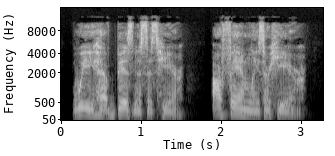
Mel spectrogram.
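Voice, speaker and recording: Using a put-on, growling character voice, a man speaks at a moderate pace and medium pitch with ordinary pitch variation. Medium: read story. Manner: direct, plainspoken.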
